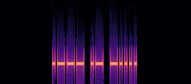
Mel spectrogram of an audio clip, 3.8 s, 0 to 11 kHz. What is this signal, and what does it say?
Morse code, heard as a keyed tone, about 25 wpm, 700 Hz. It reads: JA6
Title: Callsign Prefixes for Top 50 DXCC - 25wpm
